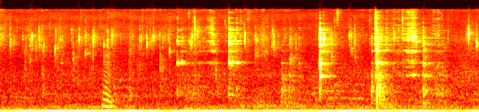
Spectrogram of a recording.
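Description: Oil sizzles in a pan.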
